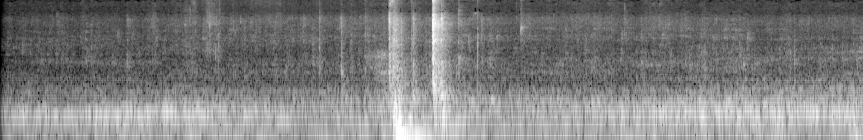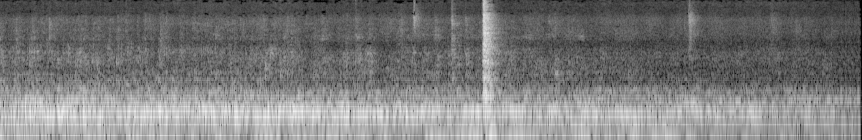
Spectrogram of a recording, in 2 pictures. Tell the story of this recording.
While the electric kettle was heating the water, I closed the window and turned on the light.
